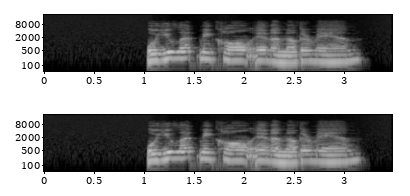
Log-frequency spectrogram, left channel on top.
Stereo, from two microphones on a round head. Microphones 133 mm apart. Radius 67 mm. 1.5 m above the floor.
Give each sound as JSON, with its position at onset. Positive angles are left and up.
{"t": 1.0, "sound": "a woman speaking", "side_deg": 20, "distance_m": 0.7}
